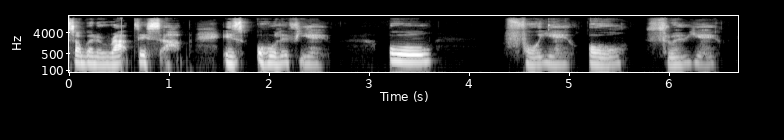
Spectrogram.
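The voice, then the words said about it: Hoarse, strained, fading voice. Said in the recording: “I'm losing my voice now”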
